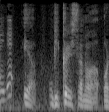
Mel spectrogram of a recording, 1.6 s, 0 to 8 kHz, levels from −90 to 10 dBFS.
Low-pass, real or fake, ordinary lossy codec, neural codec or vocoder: 7.2 kHz; real; none; none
